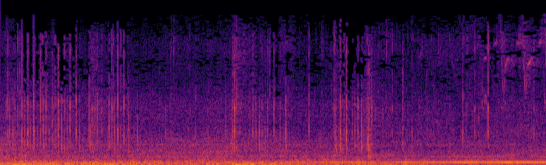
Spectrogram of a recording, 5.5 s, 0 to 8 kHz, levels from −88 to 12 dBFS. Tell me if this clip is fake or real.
real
